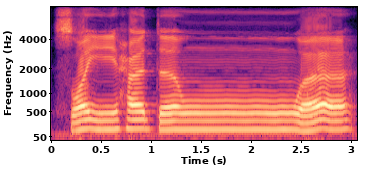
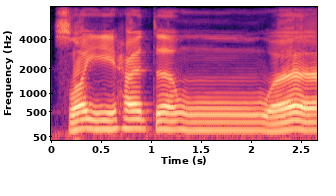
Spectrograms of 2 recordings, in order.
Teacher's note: Cara membacanya yaitu kita masukkan huruf tanwinnya, yaitu suara tan kepada huruf waw sehingga masuk kepada huruf waw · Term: idgham bi gunnah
